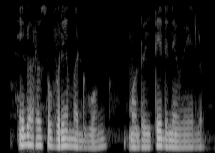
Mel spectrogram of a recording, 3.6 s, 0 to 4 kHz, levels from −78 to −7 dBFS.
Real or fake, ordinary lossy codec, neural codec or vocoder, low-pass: real; MP3, 32 kbps; none; 3.6 kHz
